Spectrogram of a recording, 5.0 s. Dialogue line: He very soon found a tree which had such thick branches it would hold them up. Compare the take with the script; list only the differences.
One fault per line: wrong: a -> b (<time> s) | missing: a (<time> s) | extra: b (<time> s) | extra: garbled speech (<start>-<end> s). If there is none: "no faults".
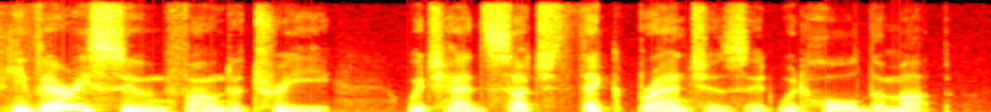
no faults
